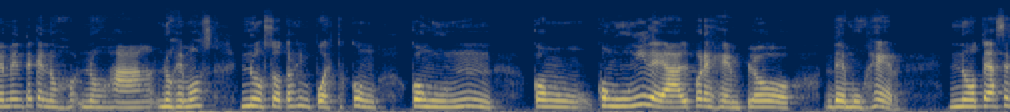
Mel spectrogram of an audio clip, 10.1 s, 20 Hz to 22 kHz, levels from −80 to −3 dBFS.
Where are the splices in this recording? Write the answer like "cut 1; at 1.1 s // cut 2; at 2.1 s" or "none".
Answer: none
